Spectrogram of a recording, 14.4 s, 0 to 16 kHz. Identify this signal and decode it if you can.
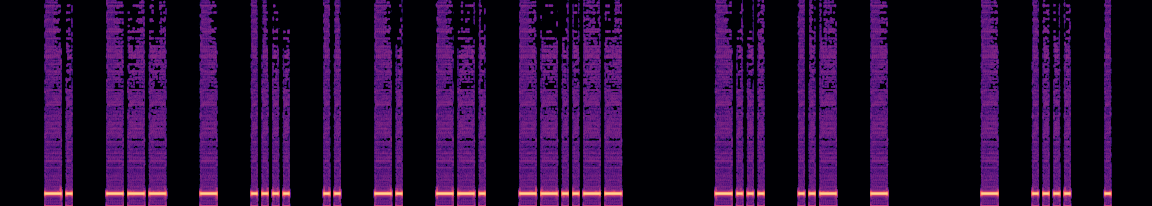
Morse code, heard as a keyed tone, about 18 wpm, spaced as for 12 wpm, 1000 Hz. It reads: NOTHING, BUT THE
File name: qotdfiles / 12wpm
